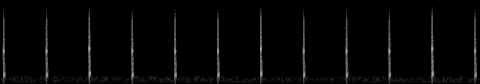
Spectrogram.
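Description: A steady pulse of sharp, identical electronic clicks, evenly spaced at a little over two a second (about 140 a minute), from an electronic music setup.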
